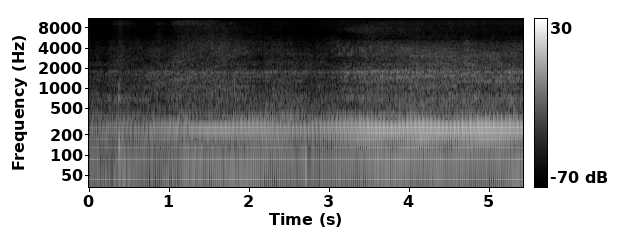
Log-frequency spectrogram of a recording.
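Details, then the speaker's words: Chevy Spark manual that won't engage reverse or fifth, engine bay, idling: an uneven rattly chatter appears once the clutch is released. Owner suspects the clutch release bearing, unconfirmed; the noise stops when a gear is selected. "hear it launching away in the release sounds like the release bearing to me or something along those lines is not happy at all"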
